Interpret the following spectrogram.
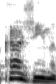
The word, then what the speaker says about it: Krajina: E eles criaram a República Sérvia de Krajina, ou Kraína, eu não sei pronunciar. Ah, é. Pelo que eu vi das pronúncias, né, você fala Krajina mesmo, né?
